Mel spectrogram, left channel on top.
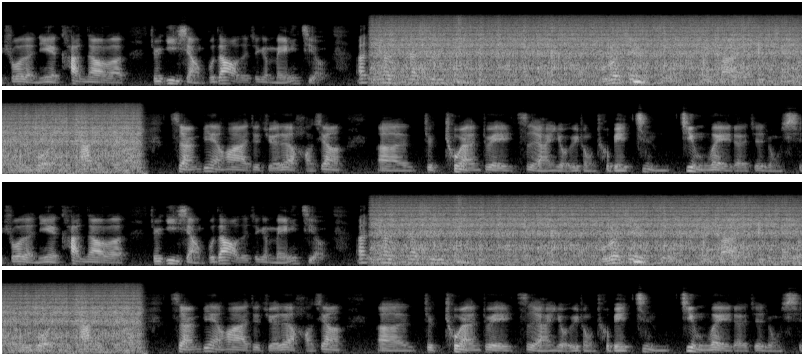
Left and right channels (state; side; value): normal; both; correlation 0.86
